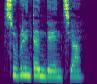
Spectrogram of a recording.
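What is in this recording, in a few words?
"subrintendèntzia", Sardinian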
